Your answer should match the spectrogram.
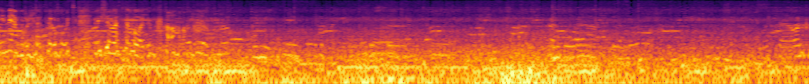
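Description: Indistinct talking inside a moving car, over the steady low rumble of the car's engine and tyres heard from inside the cabin.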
